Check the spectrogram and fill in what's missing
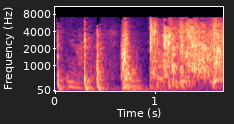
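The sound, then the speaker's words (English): A short vocal sound opens, then a steady, broad rush of water pours and splashes continuously into a bathtub, poured over a man bathing in it, fairly loud and unbroken for the last second or so. “Hey, so don't pour that water on me now.”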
